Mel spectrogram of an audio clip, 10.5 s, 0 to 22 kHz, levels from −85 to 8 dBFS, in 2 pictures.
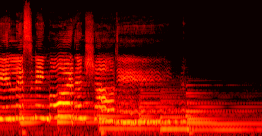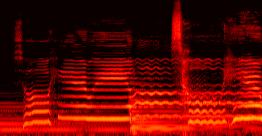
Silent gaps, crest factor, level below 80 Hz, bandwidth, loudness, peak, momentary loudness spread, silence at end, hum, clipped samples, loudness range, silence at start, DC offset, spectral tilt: none; 18 dB; -58 dBFS; 17 kHz; -30 LUFS; -12 dBFS; 18 LU; 0 s; none; under 0.1%; 12 LU; 0 s; under 0.1%; -4 dB/octave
